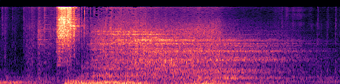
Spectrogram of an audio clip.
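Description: A magic spell bursts with a loud rushing roar.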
